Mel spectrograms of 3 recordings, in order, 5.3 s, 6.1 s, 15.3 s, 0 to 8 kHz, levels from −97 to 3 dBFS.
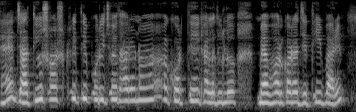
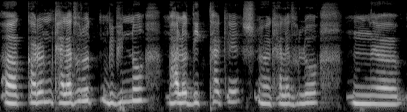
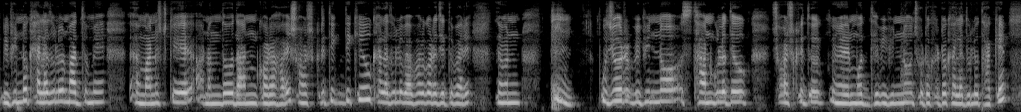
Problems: background sounds at intervals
